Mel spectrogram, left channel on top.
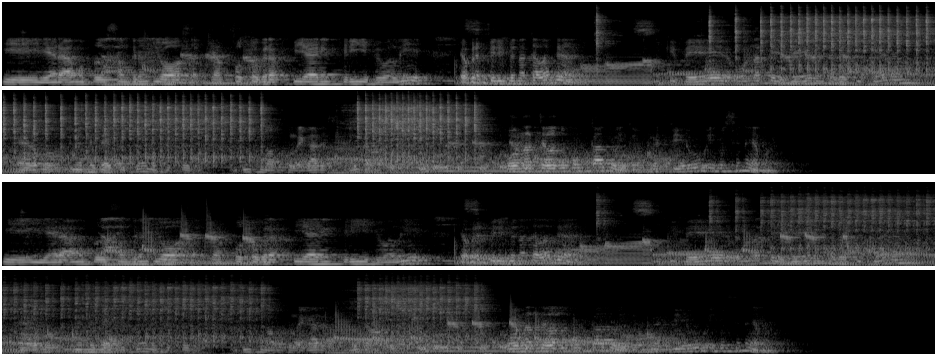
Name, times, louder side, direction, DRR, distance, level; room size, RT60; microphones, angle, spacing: voice 1, 0.0-4.2 4.6-5.9 6.5-11.3 11.6-13.7 14.3-17.1, left 2 dB, 60° left, 3 dB, 1.2 m, -36 dB
voice 2, 1.0-1.6 2.3-2.7 4.3-4.6 6.3-7.0 13.0-14.1, right 2 dB, 20° right, -1 dB, 1.7 m, -49 dB
sound 1, 1.0-2.9 4.5-10.9 12.6-16.0, right 2 dB, 80° right, 1.0 m, -42 dB
Drill, 5.9-6.0 7.1-12.0 12.7-14.1, left 6 dB, 45° left, 1.0 m, -35 dB
sound 2, 8.2-16.2, left 1 dB, 5° left, 0.6 m, -45 dB
13.5 x 4.9 x 3.3 m, 0.85 s
head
